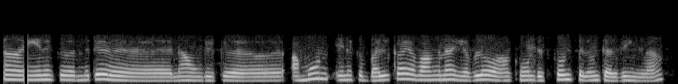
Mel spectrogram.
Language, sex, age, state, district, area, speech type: Tamil, female, 30-45, Tamil Nadu, Chennai, urban, conversation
